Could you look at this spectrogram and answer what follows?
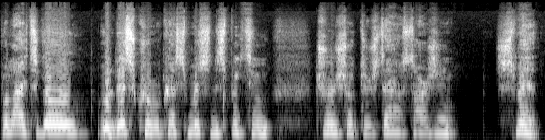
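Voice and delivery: barked sir yes sir. Retold or imitated. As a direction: sound off like a boot recruit. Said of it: "You like".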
